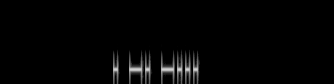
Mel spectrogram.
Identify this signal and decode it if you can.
Morse code, heard as a keyed tone, about 30 wpm, 700 Hz. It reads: ENB
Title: All Cut Numbers - 3-Digit 30wpm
